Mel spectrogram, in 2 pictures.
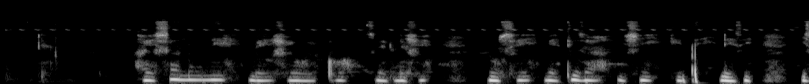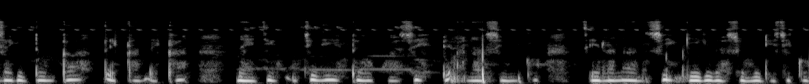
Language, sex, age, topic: Gamo, female, 36-49, government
